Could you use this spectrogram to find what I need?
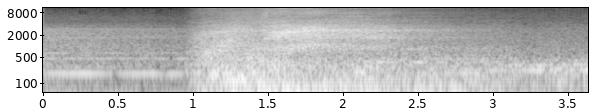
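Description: A deep magical whoosh swells up and fades.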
